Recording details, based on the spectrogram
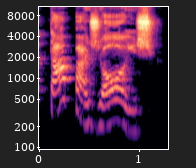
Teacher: a sílaba tônica da palavra Tapajós Ela está na última posição é a última sílaba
